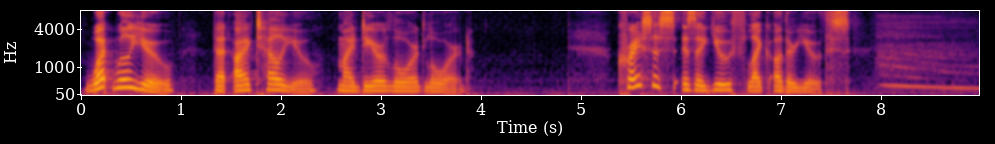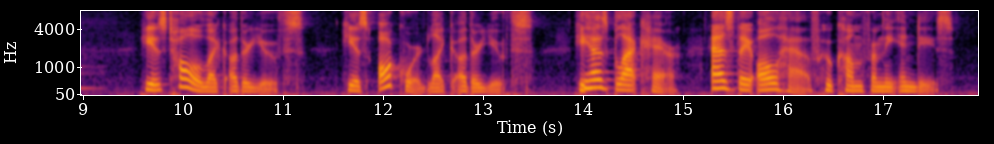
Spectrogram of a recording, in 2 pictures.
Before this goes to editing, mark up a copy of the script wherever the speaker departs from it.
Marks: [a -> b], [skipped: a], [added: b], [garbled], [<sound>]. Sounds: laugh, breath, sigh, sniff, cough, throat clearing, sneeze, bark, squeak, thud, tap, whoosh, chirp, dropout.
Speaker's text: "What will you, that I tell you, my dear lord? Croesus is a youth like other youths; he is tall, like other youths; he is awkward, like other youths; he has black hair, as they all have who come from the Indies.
"What will you, that I tell you, my dear lord? [added: lord] Croesus is a youth like other youths; [sigh] he is tall, like other youths; he is awkward, like other youths; he has black hair, as they all have who come from the Indies.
